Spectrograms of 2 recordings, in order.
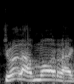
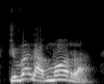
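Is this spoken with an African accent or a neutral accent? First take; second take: neutral; African. First: It is spoken in the speaker's ordinary accent. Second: It is spoken with a put-on African accent.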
